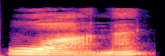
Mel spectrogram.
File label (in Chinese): "wo3men", voices; 我们; 私たち（聞き手を含めず）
